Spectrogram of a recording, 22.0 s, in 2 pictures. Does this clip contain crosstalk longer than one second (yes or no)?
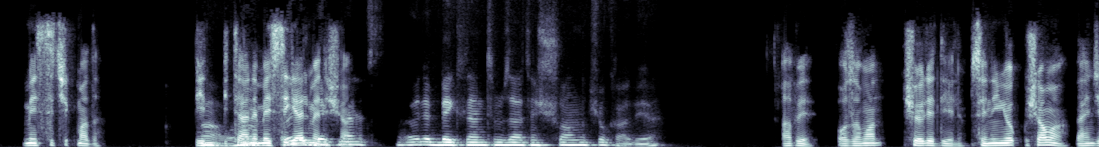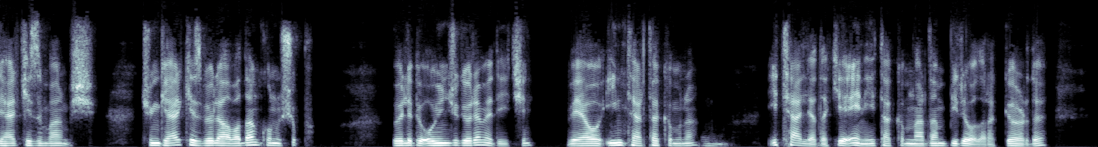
yes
